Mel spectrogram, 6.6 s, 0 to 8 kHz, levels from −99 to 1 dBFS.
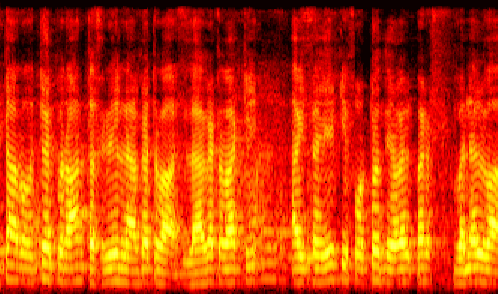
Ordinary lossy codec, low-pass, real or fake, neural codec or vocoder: AAC, 48 kbps; 7.2 kHz; fake; codec, 44.1 kHz, 3.4 kbps, Pupu-Codec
